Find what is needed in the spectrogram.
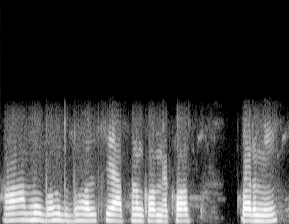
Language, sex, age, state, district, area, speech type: Odia, female, 18-30, Odisha, Balangir, urban, conversation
